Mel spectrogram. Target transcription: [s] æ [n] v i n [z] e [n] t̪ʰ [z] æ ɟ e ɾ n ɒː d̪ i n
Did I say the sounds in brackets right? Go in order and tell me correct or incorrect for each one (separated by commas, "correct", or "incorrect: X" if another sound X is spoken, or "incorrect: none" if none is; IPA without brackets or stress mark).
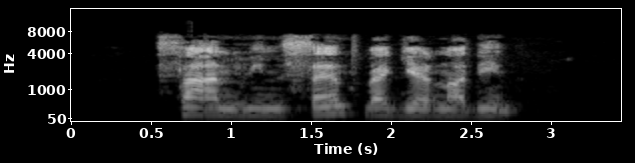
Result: correct, correct, incorrect: s, correct, incorrect: v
